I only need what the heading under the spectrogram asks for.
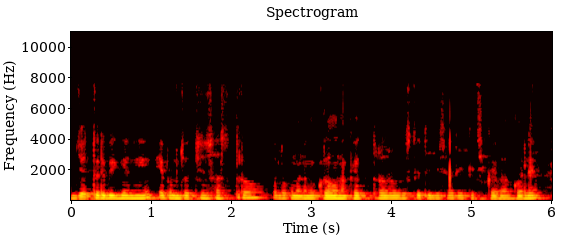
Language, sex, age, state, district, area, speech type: Odia, male, 30-45, Odisha, Koraput, urban, spontaneous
